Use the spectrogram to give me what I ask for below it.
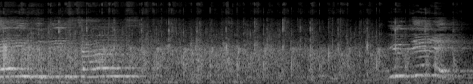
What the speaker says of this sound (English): Give them a round of applause to have your own building in these days and these times.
